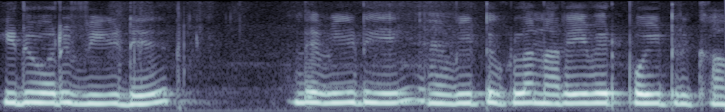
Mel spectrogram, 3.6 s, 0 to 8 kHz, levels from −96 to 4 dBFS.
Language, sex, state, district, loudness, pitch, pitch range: Tamil, female, Tamil Nadu, Kanyakumari, -14 LUFS, 255 Hz, 245-265 Hz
